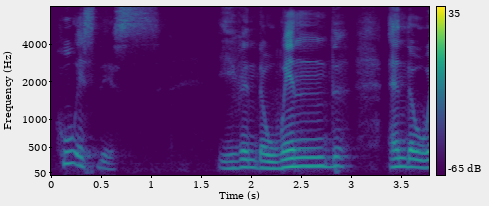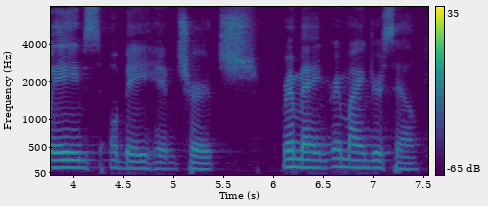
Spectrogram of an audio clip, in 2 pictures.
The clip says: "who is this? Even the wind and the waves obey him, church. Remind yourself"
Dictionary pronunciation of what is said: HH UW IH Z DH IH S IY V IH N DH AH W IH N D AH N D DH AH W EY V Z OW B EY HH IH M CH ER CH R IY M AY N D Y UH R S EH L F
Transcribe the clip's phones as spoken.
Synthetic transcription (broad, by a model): HH UW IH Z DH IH S IY V IH N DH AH W IH N D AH N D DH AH W EY V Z OW B EY HH IH M CH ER CH R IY M AY N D Y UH R S EH L F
